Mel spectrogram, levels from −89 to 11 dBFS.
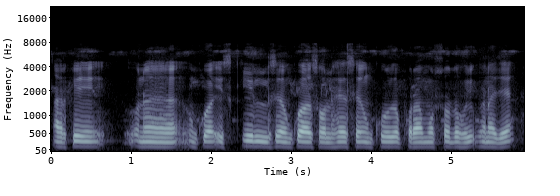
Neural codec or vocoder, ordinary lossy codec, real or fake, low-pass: none; none; real; none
